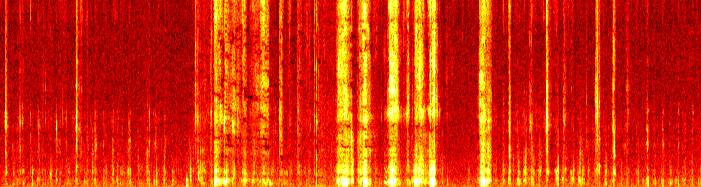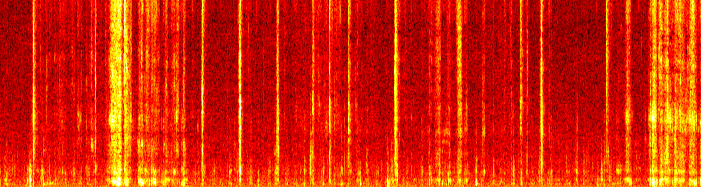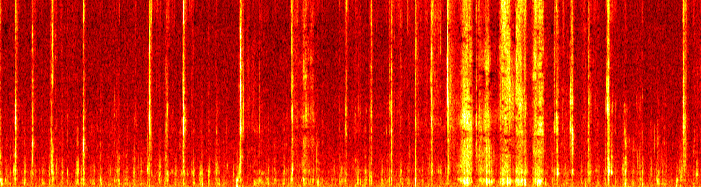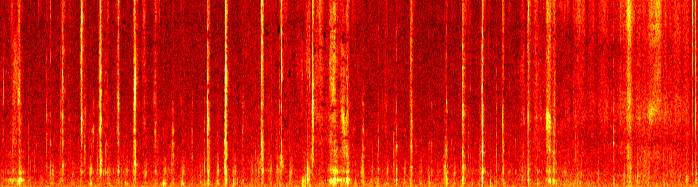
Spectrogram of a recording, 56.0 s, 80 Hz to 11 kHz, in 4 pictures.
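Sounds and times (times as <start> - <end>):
close crunching and chewing: 0.0 - 56.0.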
